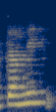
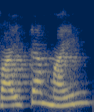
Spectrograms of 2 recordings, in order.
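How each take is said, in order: First: The first syllable is 'vee', the last 'min'. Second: The first syllable is 'vy', the last 'mine'. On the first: "অনেক সময় আমরা ভিটামিন pronunciation করি, এইভাবে pronounce করি" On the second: "আবার অনেক সময় ভাইটামাইন, হুম, ভাইটামাইন প্রোনাউন্স করি"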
